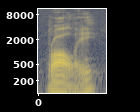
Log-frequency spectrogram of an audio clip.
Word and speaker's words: Raleigh: name Sir Walter Raleigh Americans tend to pronounce it Sir Walter Raley like the city in North Carolina British tend to say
